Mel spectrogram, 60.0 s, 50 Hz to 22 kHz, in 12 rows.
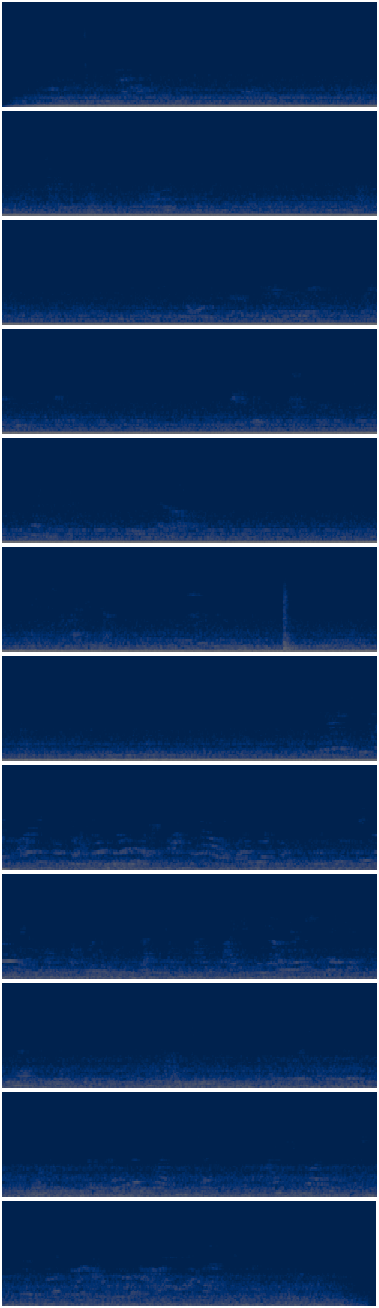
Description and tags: Room noise
Simple recording of the atmosphere in my house, hope it's useful to you.
Recorded with Rode NT-1
ambiance, ambience, ambient, atmo, atmos, atmosphere, background, background-sound, general-noise, noise, room, sound, soundscape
